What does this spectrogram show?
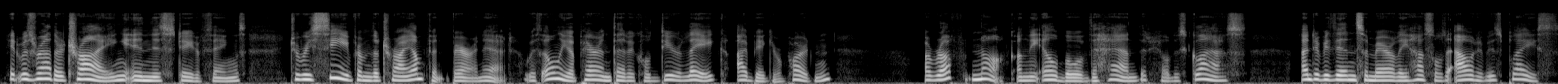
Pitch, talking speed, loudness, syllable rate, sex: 190 Hz, 185 wpm, -17 LUFS, 5.1 syllables/s, female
